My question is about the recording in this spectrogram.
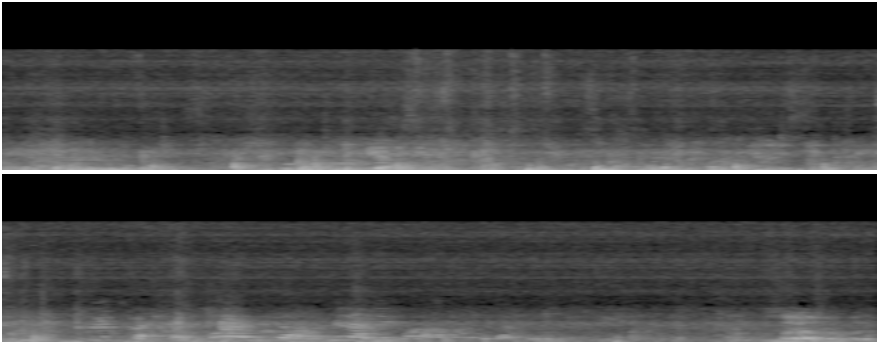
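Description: People speaking on a stage, with high-heeled footsteps on the wooden stage floor in the first few seconds.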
